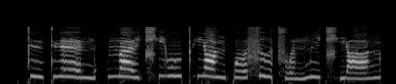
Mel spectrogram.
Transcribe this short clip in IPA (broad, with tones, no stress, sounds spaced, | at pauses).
t̪ y˥˨ t̪ ɥ ɛ˥˨ n | m a˥˨ ɪ̯ t͡ɕʰ j o˦ ʊ̯ t̪ʰ j ɑ˥˨ ŋ p ɤ˨˦ s ɹ̩˥˨ t͡s w ə˩ n m i˥˨ t͡ɕʰ j ɑ˨˦ ŋ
